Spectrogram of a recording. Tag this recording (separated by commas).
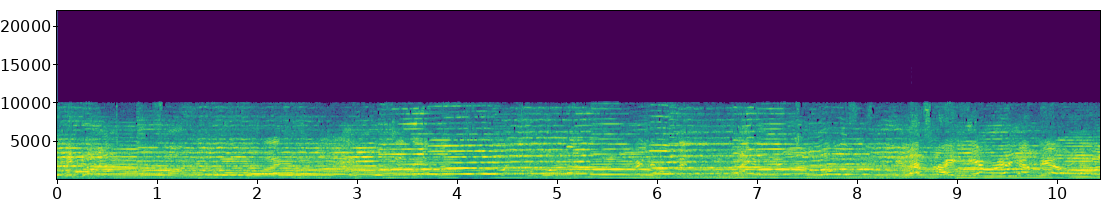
Sad music, Speech, Music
